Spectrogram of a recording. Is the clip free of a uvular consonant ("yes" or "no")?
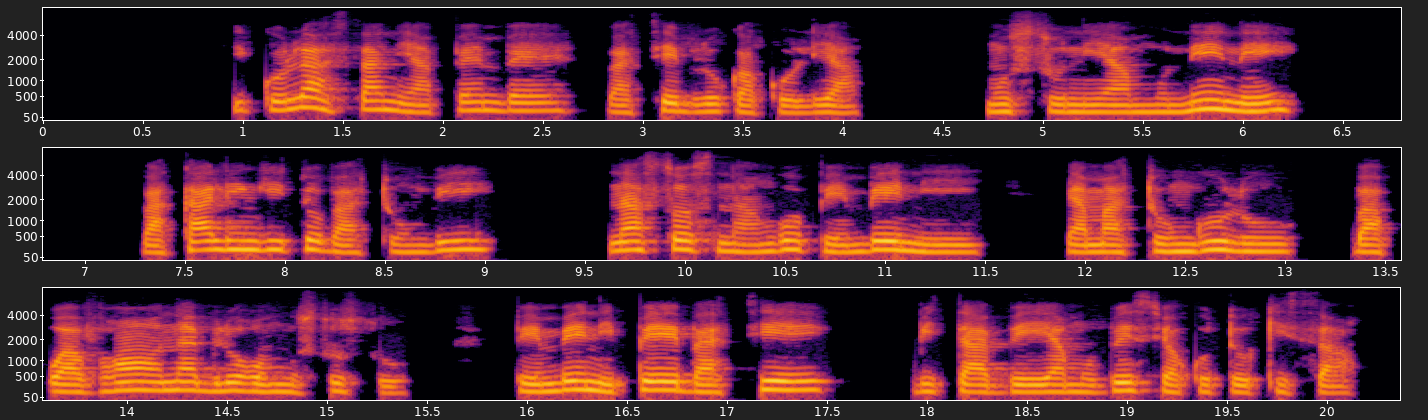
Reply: no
